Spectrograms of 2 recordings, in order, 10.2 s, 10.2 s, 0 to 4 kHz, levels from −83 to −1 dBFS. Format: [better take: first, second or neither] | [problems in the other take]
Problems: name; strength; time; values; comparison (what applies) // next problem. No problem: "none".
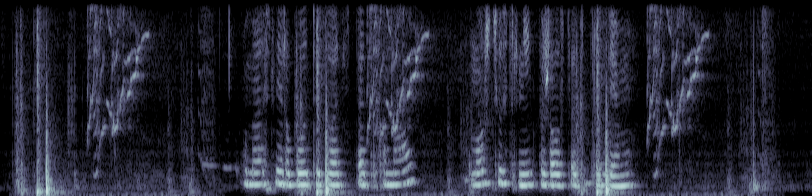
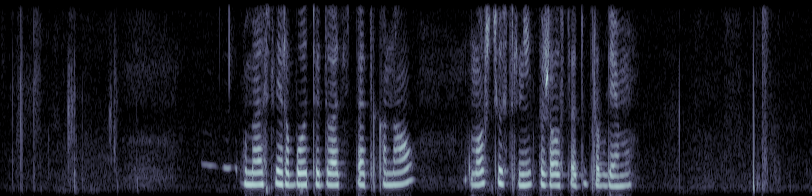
second | background sound (Squeak); 3 dB below the speech // room echo; dies away in 0.4 s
